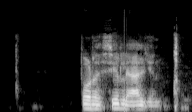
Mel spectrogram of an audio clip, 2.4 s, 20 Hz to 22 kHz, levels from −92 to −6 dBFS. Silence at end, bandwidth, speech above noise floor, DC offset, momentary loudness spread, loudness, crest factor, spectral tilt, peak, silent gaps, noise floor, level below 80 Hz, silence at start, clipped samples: 0.15 s; 7.6 kHz; 63 dB; under 0.1%; 10 LU; -21 LUFS; 20 dB; -5.5 dB/octave; -4 dBFS; none; -84 dBFS; -58 dBFS; 1.05 s; under 0.1%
